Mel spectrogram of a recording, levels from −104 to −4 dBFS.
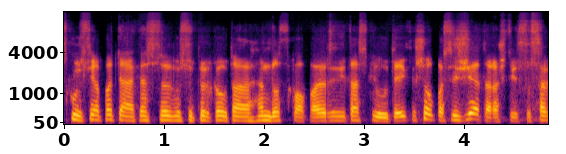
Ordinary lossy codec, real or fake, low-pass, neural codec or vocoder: Opus, 32 kbps; fake; 14.4 kHz; codec, 44.1 kHz, 7.8 kbps, DAC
